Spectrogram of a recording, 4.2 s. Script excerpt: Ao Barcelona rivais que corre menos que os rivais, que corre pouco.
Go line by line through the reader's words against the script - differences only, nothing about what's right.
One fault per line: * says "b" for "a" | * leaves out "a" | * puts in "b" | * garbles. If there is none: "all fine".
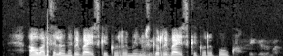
all fine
